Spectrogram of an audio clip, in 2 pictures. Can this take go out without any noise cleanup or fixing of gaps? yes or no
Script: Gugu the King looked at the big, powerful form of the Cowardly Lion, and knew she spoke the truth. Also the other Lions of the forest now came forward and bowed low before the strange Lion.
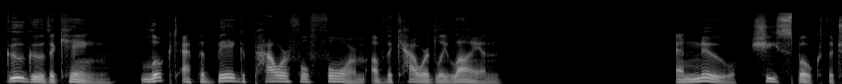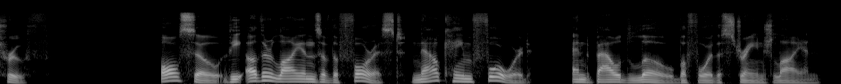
yes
